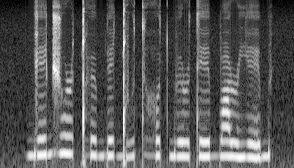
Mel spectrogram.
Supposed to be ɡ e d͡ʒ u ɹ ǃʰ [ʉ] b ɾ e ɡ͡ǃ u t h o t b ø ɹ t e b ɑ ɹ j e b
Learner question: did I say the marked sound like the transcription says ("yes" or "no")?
no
